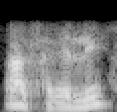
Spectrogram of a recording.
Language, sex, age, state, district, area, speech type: Kannada, male, 18-30, Karnataka, Koppal, rural, conversation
